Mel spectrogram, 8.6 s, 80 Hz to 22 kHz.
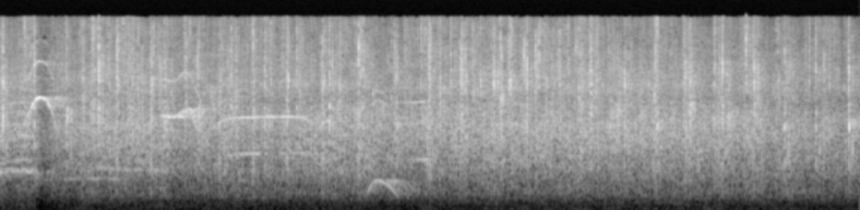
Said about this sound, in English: Now, you make a statement like that in church 50 years ago, 30 years ago, people wouldn't be clapping. And look at y'all. Everybody claps because we know the need, especially young ladies, especially young single women.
